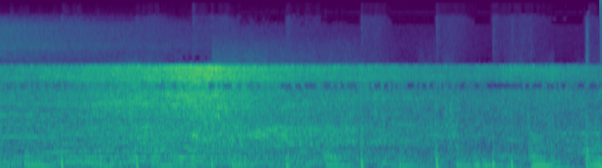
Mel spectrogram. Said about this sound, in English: The wheels touch down and roll down the highway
